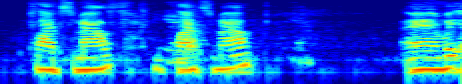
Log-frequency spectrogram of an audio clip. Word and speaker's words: Plattsmouth: Scoops and Mischief out of Plymouth, Nebraska. We'd like to thank them for everything they do. Please pronounce it Plattsmouth.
